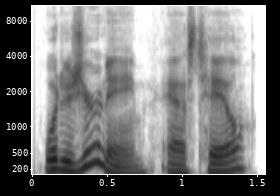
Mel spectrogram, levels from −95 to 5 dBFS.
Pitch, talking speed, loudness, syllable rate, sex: 170 Hz, 230 wpm, -16 LUFS, 5.4 syllables/s, male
